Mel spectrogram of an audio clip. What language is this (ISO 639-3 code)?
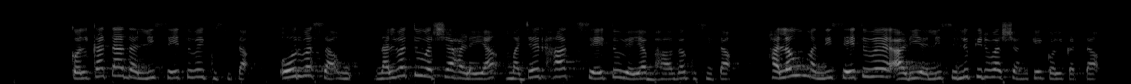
kan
